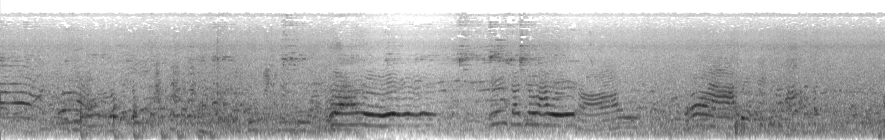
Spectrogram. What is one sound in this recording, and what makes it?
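A crowd of people murmurs and calls out around the performers.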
